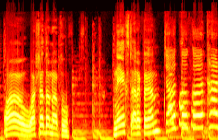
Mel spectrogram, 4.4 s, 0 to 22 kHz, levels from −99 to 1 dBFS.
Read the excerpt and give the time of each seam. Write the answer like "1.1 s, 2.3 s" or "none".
3.2 s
